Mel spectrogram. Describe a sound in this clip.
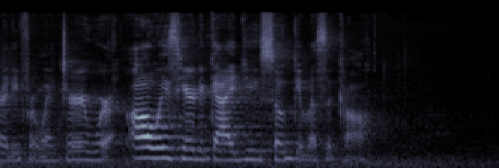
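A woman speaks clearly into a microphone, close by.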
